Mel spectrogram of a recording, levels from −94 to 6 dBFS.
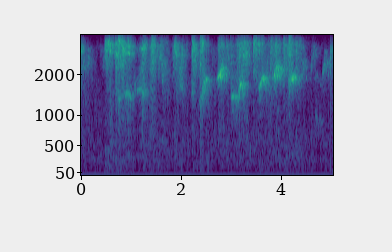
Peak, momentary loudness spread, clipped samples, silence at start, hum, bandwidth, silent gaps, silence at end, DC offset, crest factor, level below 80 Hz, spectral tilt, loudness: -20 dBFS; 14 LU; under 0.1%; 0 s; none; 4 kHz; none; 0 s; under 0.1%; 18 dB; -88 dBFS; 6.5 dB/octave; -34 LUFS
